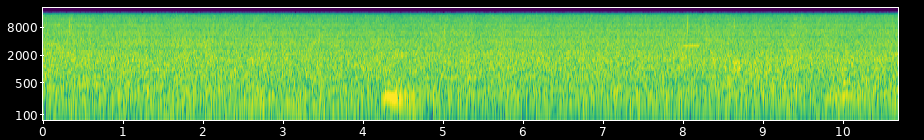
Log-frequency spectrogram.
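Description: Heavy rain and fast-flowing floodwater running through a street: a steady, dense hiss. About four seconds in, a brief louder sound falls in pitch.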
